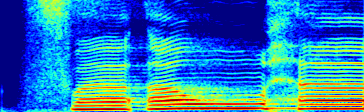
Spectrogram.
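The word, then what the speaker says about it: فأوحى: Fa'auha, ha hukumnya mad jaiz munfasil sebab ada mad tabi'i yang bertemu hamzah dalam 2 kata. Mad tabi'inya adalah fathah panjang pada kata fa'auha ya, kata pertama. Kemudian hamzahnya yang i masuk ke kata kedua yaitu ila. Maka haknya panjang, boleh 4 boleh 5 harokat.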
